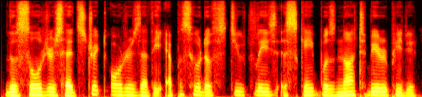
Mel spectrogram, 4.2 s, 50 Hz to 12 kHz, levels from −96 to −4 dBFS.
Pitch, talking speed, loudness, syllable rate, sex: 115 Hz, 225 wpm, -19 LUFS, 6.6 syllables/s, male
